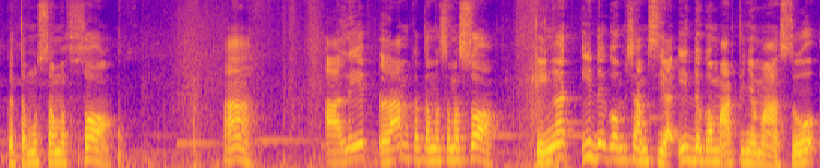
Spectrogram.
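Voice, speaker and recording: Slow, patient male Quran teacher. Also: high voice. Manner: repeats words slowly and drawn out to demonstrate pronunciation. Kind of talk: classroom lesson.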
